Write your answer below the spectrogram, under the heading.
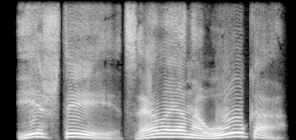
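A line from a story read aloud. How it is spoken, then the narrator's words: Respectful drawl. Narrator (Russian): уважительно протянул мой собеседник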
